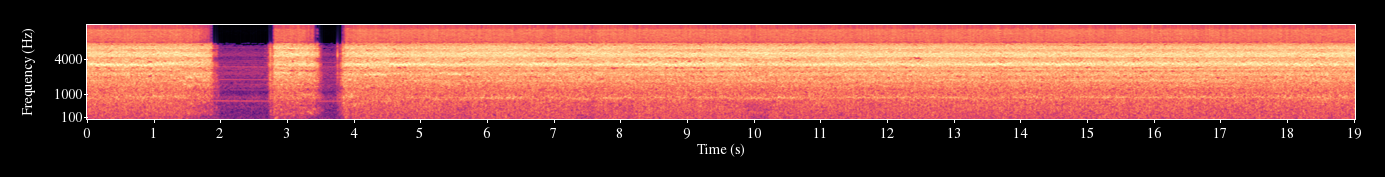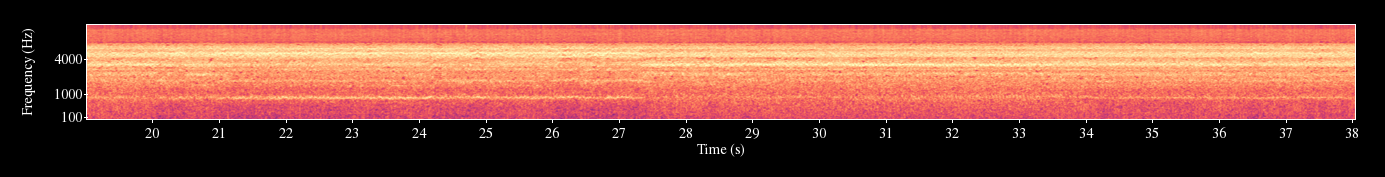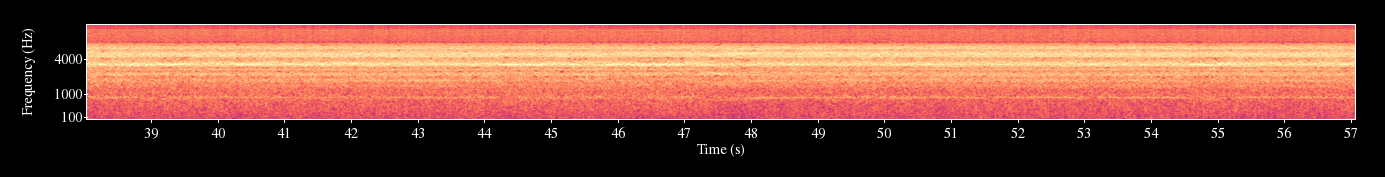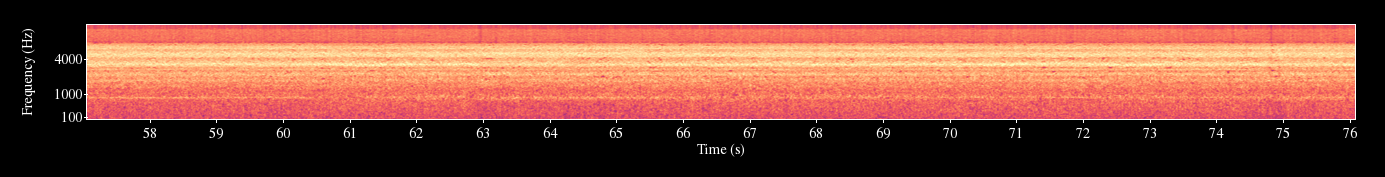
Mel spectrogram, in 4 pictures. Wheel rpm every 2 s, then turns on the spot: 150, 50, 200, 220, 230, 230, 230, 230, 230, 230, 210, 210, 210, 220, 220, 210, 220, 230, 230, 230, 230, 230, 220, 220, 230, 230, 230, 230, 230, 230, 220, 230, 230, 230, 230, 230, 220, 230.
none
